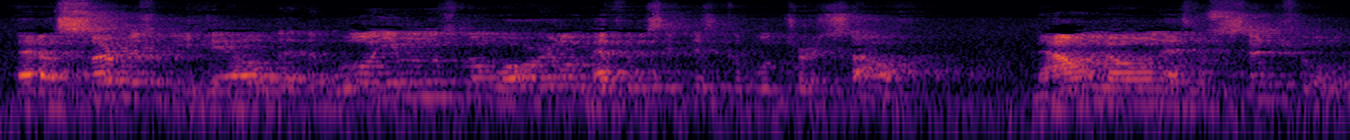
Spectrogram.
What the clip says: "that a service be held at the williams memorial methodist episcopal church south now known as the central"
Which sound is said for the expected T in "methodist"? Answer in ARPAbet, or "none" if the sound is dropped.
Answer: none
